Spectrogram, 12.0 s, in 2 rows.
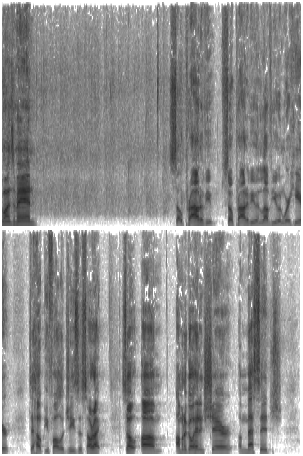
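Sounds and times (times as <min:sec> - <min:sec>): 
speech: 0:00.0 - 0:00.8, 0:03.4 - 0:11.6
audience applauding: 0:00.0 - 0:04.1.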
